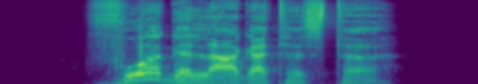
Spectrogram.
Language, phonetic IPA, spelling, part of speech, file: German, [ˈfoːɐ̯ɡəˌlaːɡɐtəstə], vorgelagerteste, adjective, De-vorgelagerteste.ogg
